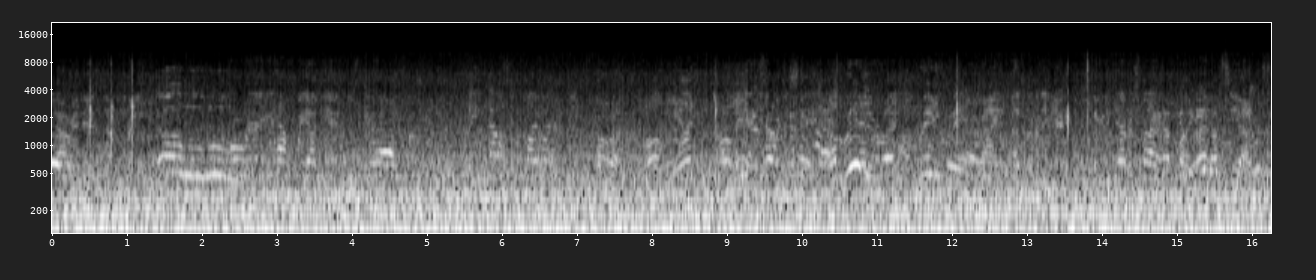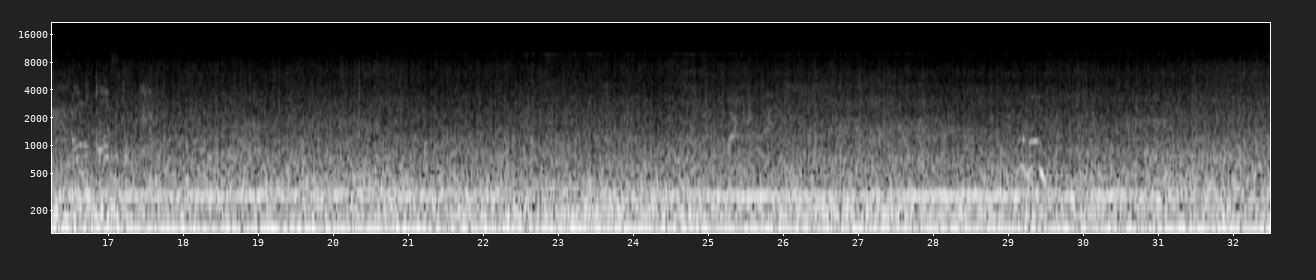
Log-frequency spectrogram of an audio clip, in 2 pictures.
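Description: A jump plane's engine and propeller drone steadily and loudly inside the cabin. For roughly the first half, voices talk and shout over the noise.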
